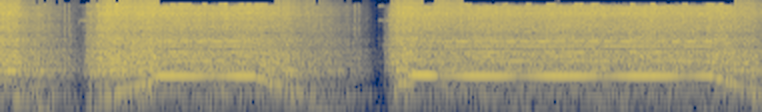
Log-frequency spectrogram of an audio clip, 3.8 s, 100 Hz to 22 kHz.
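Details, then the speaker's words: Twin Leopard 2860 2730kV motors with OSE 90A ESCs in RC drag boat: whine climbs, holds steady, winds down, no rattle; normal motor run. "I got 2730 kV motors. They're going to be spinning 30,000 RPM each on 3S."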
